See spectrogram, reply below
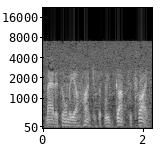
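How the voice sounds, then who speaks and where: A man's voice: sits low, fairly even intonation, quick pace, close to an everyday voice. A male actor playing an earnest, eager salvage partner with a folksy American manner and accent, in 1940s radio drama style. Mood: excited, persuasive. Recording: muffled, noisy vintage radio recording.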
